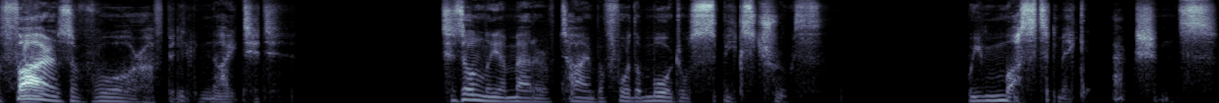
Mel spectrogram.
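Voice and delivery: very loud, very hoarse voice. Voicing a being who answers the player's statement: very hoarse voice. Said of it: "a very hoarse voice".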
